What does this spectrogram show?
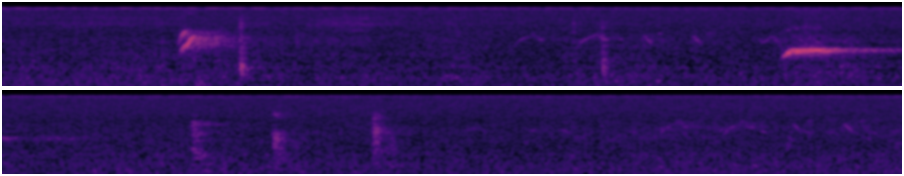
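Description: A few short, scattered bird chirps, mostly quick falling notes, with one louder chirp about two and a half seconds in, over a faint steady low hum.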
